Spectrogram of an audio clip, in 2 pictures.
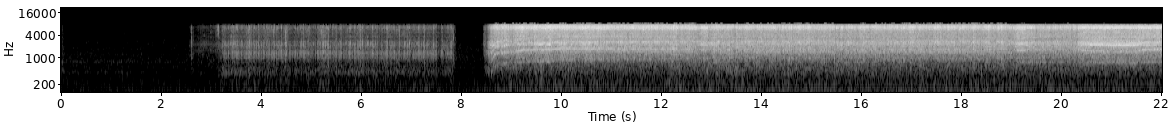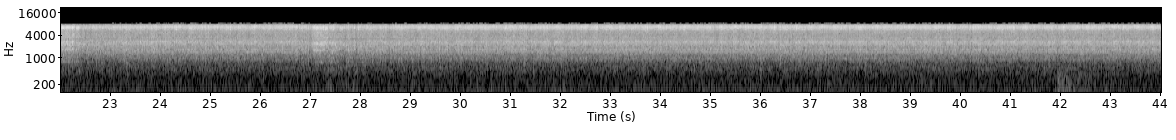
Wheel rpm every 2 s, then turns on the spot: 0, 10, 20, 10, 130, 230, 230, 230, 230, 230, 220, 230, 230, 230, 230, 230, 230, 230, 230, 230, 230, 230.
4-8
